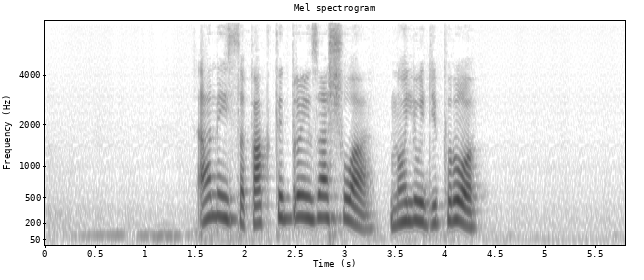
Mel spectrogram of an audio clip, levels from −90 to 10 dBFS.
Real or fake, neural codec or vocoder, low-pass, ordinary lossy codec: fake; codec, 16 kHz, 1 kbps, FunCodec, trained on LibriTTS, 50 frames a second; none; none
